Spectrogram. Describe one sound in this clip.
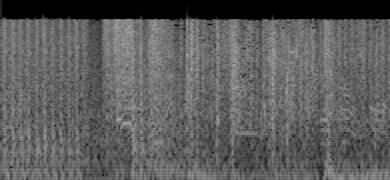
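A bolt-action sniper rifle fires a sharp shot.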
